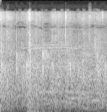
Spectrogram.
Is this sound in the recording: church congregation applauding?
yes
